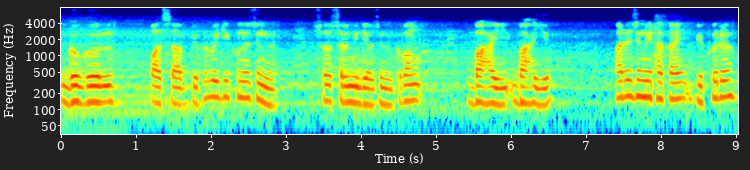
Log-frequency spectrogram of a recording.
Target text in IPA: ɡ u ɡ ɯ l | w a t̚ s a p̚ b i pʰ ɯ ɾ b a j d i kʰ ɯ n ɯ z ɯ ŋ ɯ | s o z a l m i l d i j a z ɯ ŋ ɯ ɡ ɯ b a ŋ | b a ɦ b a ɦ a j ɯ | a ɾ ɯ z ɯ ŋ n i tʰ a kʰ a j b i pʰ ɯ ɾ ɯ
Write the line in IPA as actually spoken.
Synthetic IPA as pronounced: ɡ u ɡ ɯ l | w a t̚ s a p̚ b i pʰ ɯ ɾ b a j d i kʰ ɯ n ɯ z ɯ ŋ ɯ | s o s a l m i d i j a z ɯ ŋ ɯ ɡ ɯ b a ŋ | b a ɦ b a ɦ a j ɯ | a ɾ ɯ z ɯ ŋ n i tʰ a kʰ a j b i pʰ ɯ ɾ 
